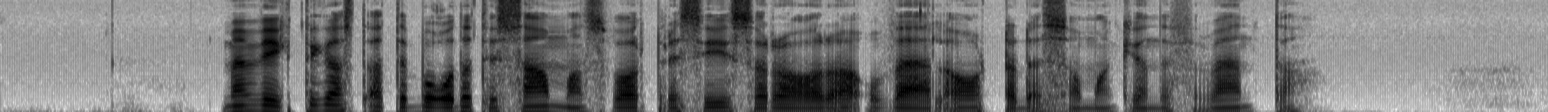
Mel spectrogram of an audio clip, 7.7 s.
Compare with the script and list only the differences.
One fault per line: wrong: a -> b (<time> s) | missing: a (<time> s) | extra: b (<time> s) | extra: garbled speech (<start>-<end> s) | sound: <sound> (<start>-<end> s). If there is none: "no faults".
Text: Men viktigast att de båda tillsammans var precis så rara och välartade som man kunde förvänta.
no faults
